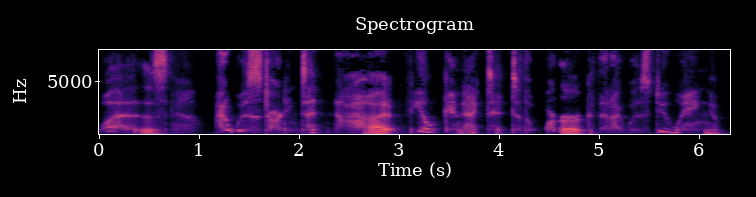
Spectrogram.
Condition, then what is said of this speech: Spasmodic dysphonia. And when I'm at my worst, where you can't even hear me, it is almost impossible to talk and breathe.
